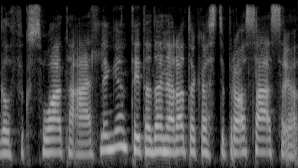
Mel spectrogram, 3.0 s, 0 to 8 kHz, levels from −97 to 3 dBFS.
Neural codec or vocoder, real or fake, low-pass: none; real; 7.2 kHz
